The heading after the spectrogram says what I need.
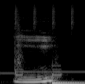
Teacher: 个 is fourth tone, so E becomes second tone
